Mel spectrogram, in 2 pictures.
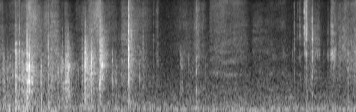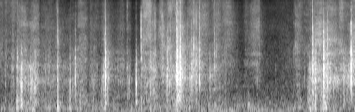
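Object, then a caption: Thin paper phone book pages. Fingertips turn the thin pages of an open paper phone book on a wooden table, and the palm sweeps them flat. The sound is quiet, bright, crisp rustling and crinkling in short bursts, with calmer stretches between page turns and almost no low end.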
